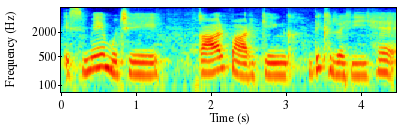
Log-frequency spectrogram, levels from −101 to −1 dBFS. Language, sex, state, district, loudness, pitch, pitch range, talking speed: Hindi, female, Madhya Pradesh, Katni, -17 LUFS, 190 Hz, 175-225 Hz, 95 wpm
